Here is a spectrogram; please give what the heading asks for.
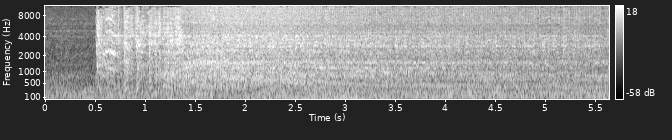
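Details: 2011 Toyota Camry with complaint of loud whining under hood on startup: with accessory belt removed, engine cranks, catches and idles steadily with no whine, pointing to a belt-driven pulley.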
